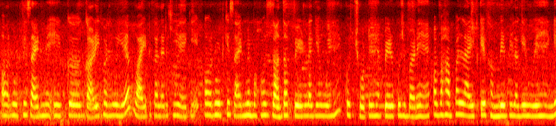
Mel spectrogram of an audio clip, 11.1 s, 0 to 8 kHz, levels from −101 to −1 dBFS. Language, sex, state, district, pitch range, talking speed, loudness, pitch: Hindi, female, Goa, North and South Goa, 250-265 Hz, 225 wpm, -27 LUFS, 255 Hz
